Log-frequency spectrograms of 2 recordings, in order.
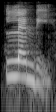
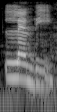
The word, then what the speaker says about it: lundi: So here you are going to learn their pronunciations in the French language. So Monday is lundi. It's lundi.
